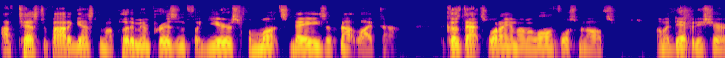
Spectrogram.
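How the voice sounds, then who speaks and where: A man speaks at a very fast pace, with medium pitch and ordinary pitch variation. His tone is bright and sharp, and the sound is dry and close with no echo. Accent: Southern US. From North Carolina, Person County. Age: 40s. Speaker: sheriff candidate, deputy sheriff. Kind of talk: candidate forum closing statement. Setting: virtual forum. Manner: halting.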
